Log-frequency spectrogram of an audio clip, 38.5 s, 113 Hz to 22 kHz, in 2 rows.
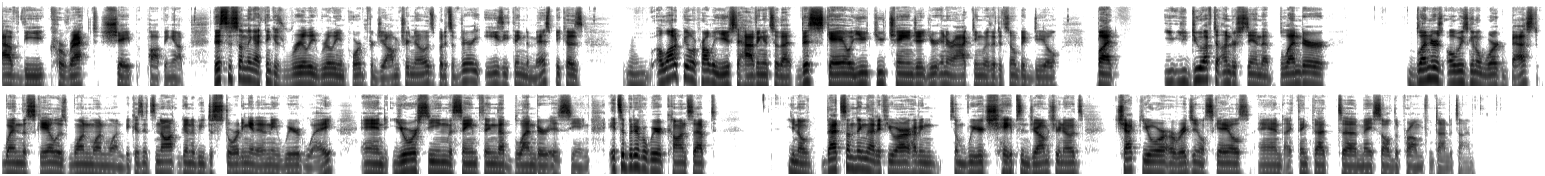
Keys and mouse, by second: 0.4 middle drag, 1.8 middle click, 23.5 middle click, 35.7 middle click, 36.7 middle click, 38.4 middle click.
